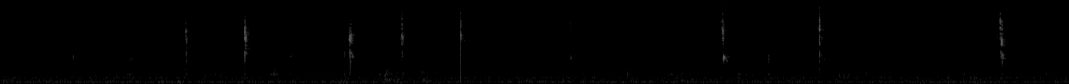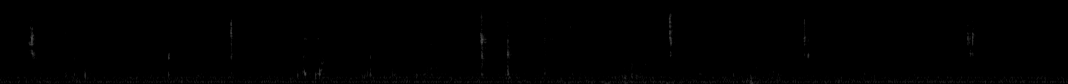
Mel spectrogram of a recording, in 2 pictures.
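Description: Close-miked chewing and crunching of crispy fried bigeye scad (matambaka) with rice, eaten by hand: sharp crackles and clicks come irregularly every second or two over a faint steady hum.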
